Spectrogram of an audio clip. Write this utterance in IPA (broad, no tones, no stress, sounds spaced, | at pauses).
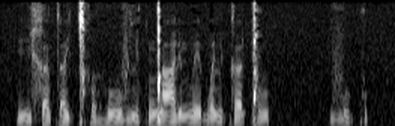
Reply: i x œ t œ j ǀʰ ʊ ɦ uː v lʲ e t ŋ͡ǃ aː ɾʲ ʊ m e b ʌ lʲ ʌ k œ ǃ u | v u k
